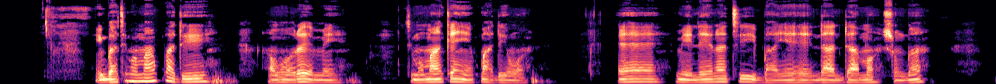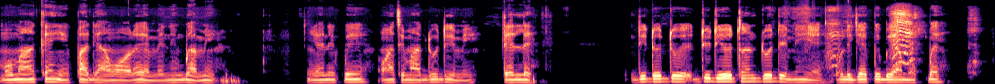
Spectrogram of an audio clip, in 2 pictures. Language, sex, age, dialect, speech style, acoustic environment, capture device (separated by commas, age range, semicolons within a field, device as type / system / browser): Yoruba, male, 35-44, Nigeria - Ibadan, relaxed, nature, mobile / Linux / Chrome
